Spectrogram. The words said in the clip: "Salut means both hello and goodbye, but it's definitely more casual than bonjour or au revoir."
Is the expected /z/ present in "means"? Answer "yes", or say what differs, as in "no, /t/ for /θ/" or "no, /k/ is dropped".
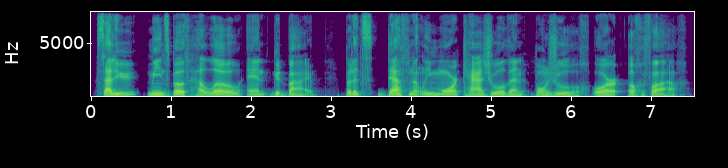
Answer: yes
